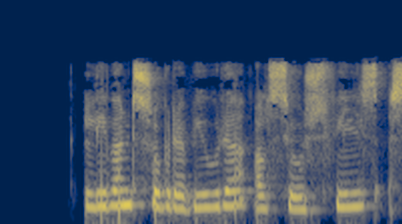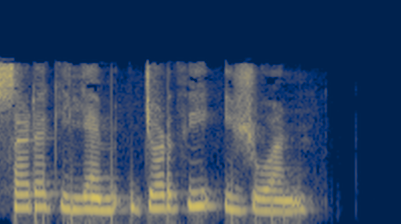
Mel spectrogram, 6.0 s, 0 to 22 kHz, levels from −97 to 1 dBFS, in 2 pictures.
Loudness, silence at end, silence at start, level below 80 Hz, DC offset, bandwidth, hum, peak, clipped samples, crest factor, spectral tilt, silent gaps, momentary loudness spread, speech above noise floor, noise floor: -21 LUFS; 0.7 s; 0.65 s; -56 dBFS; under 0.1%; 8.4 kHz; none; -2 dBFS; under 0.1%; 22 dB; -2.5 dB/octave; none; 11 LU; 62 dB; -85 dBFS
